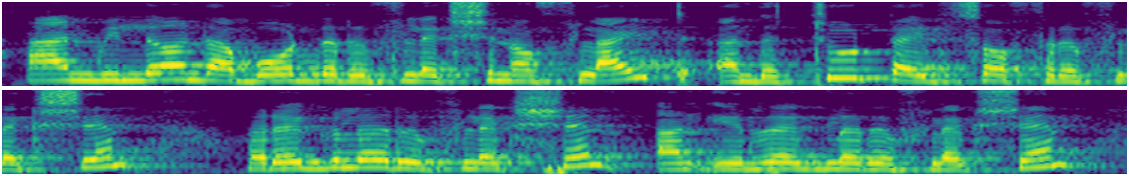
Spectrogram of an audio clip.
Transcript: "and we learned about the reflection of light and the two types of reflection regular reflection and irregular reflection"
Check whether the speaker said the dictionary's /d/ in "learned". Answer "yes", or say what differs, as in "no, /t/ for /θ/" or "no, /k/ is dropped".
yes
